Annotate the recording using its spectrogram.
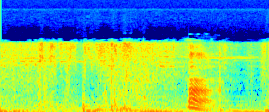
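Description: An explosion bursts with a crunchy blast.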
